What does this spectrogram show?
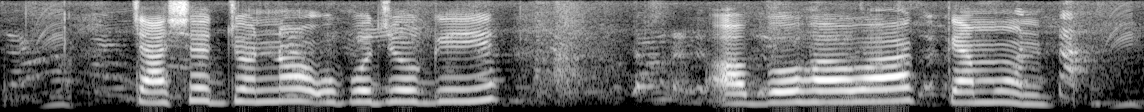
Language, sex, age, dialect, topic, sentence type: Bengali, female, <18, Rajbangshi, agriculture, question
